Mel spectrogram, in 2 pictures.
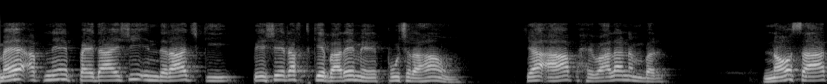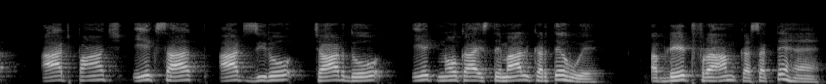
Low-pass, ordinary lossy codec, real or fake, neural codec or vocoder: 7.2 kHz; none; fake; codec, 16 kHz in and 24 kHz out, 1 kbps, XY-Tokenizer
